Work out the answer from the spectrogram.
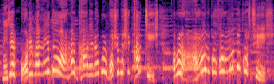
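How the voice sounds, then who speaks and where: A woman's voice: very high voice, big pitch swings, brisk, faint music behind. A woman voicing a harsh, domineering, miserly elder brother in a cartoon fairy tale, scolding and sneering in repeated outbursts. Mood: furious, mocking.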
